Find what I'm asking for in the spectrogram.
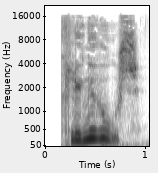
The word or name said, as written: klyngehus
